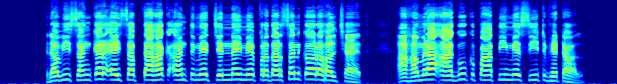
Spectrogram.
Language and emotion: Maithili, happy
